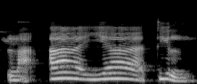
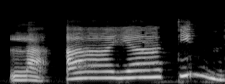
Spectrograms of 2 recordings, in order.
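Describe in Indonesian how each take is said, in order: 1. Bunyi n menyatu menjadi bunyi l. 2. Kata itu berakhir dengan bunyi n yang jelas. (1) "tanwinnya tidak dibaca nunnya, innya hilang" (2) "harakatnya dia ada kasroh tanwin"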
